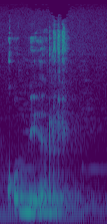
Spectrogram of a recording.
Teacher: A letra O e a letra E são pronunciadas um pouco mais fechadas, comer, e o R tem esse vibrato no final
